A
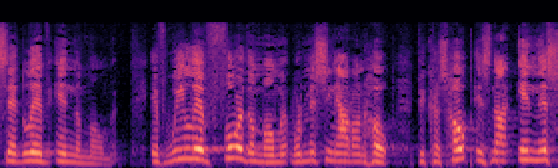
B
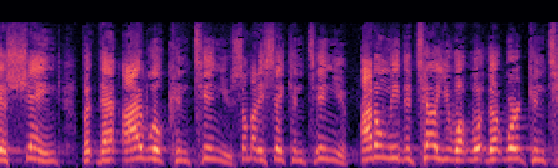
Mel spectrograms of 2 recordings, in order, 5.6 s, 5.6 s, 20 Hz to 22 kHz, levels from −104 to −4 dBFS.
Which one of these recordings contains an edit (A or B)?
B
